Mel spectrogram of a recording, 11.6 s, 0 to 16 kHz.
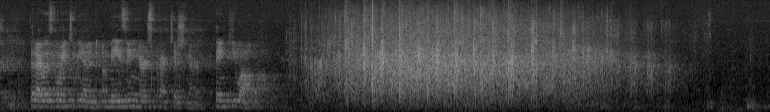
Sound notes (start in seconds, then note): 4.3 applause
